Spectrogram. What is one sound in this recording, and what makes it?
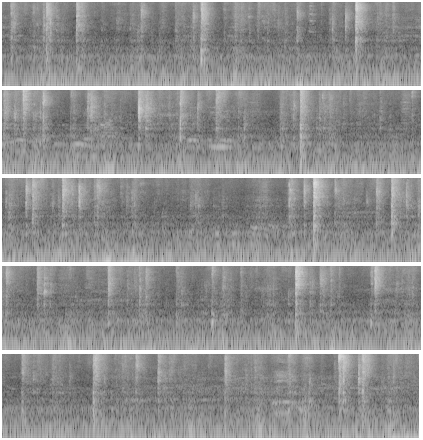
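Nunchucks clack as they are swung around.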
